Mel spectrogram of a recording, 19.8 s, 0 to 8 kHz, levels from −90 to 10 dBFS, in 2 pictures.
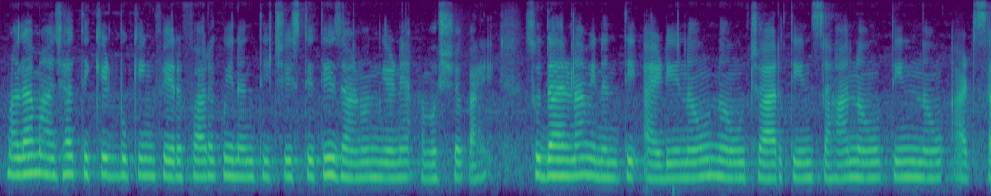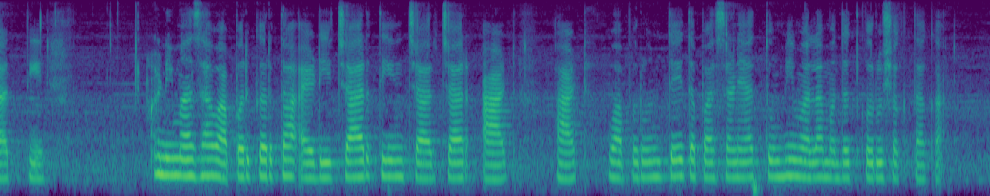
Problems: constant background noise, background conversations at intervals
